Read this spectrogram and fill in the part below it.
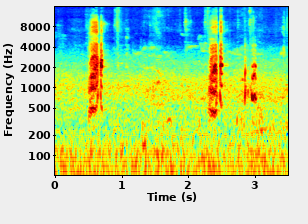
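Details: Young pet Illiger's macaw, six months old, playing outdoors in a garden, gives two loud, grating screeches about two seconds apart, each a brief burst with a clipped second note, followed by a couple of softer squawks.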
